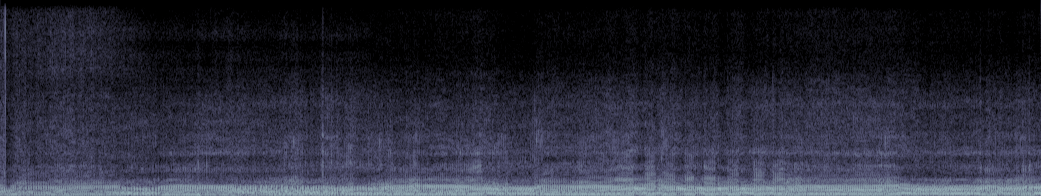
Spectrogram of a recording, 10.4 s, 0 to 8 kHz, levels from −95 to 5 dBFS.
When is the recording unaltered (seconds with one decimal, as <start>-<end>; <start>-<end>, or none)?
0.0-1.3; 3.7-10.4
